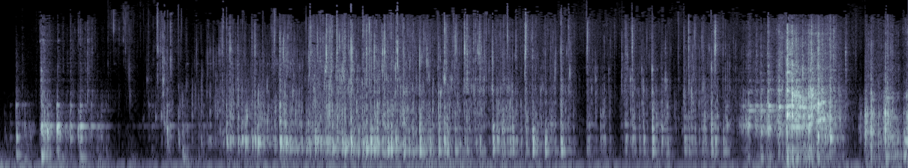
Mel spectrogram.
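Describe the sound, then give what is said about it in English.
A Last Word cocktail of Luxardo and fresh lime juice, just shaken, is strained into a chilled martini glass: liquid pours in a steady trickle, with light clinks of glass and metal and a brief bright splash near the end. No one speaks. “Strain it into a chilled martini glass.”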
